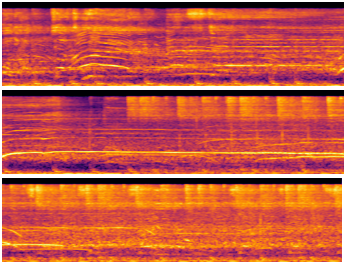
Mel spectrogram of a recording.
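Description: Concert crowd cheering and screaming over loud pop music with heavy bass. Long high screams rise and fall above the noise.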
